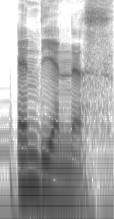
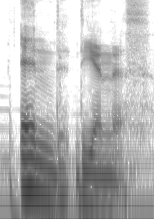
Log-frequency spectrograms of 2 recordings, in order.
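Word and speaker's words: endianness: um and I I believe people call this indianness like e n d uh end dness um it's a little difficult to pronounce um so anyways this is basically the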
